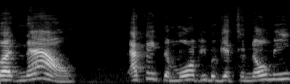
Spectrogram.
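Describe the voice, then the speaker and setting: In a raised, projected voice with a bright, sharp tone, a man with an American accent speaks at a moderate pace. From South Carolina Lowcountry, Jasper County; Gullah. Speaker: congressional candidate, teacher. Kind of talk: interview. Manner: animated.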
